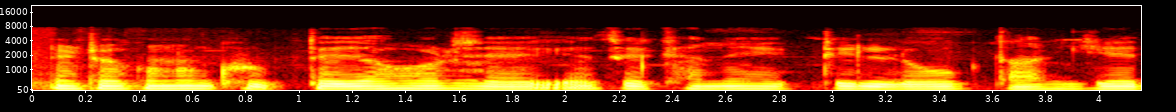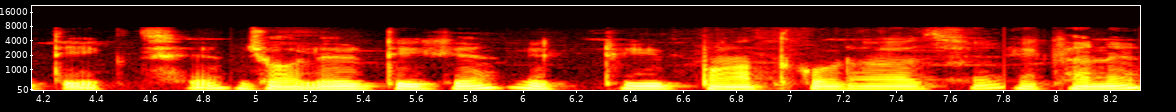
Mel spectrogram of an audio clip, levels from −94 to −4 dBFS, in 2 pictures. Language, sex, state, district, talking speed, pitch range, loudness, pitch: Bengali, male, West Bengal, North 24 Parganas, 130 wpm, 105-115 Hz, -16 LUFS, 110 Hz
